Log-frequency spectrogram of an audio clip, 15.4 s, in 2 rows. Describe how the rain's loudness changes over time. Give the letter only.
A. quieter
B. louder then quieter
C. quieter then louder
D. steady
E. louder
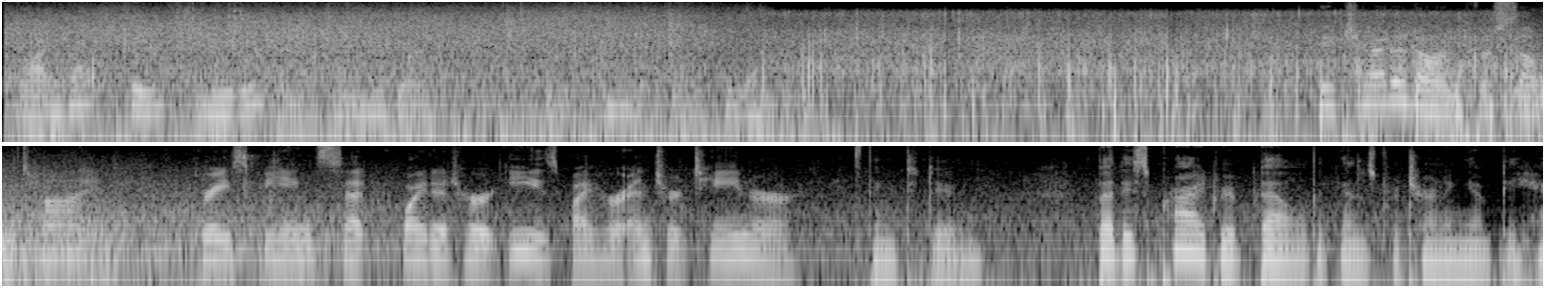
A.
